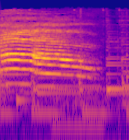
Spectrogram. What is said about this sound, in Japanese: あの、ちょっと今、いつもな、あの、うちの犬のモノの鳴き声がすると思うんですけど、こちらは、えー、っと、猫ですね。うちの猫、クロちゃんの鳴き声が入ってるかなと思いますけども、ご了承ください。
